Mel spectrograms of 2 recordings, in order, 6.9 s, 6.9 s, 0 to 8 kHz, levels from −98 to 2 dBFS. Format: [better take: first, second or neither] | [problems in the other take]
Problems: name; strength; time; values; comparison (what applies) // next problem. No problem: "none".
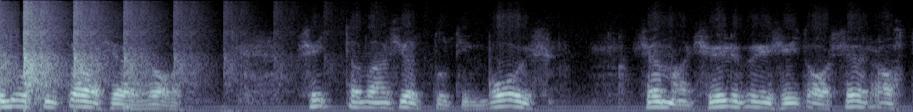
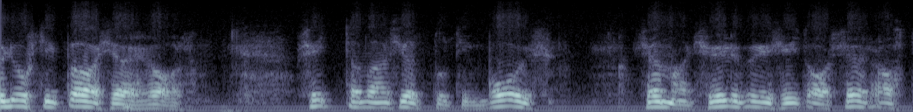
second | background sound (Clapping); 10 dB below the speech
